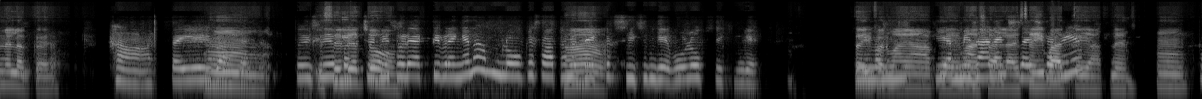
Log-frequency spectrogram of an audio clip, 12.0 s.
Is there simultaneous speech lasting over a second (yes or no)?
yes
